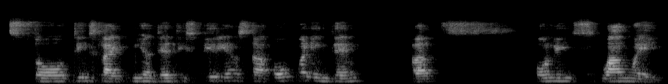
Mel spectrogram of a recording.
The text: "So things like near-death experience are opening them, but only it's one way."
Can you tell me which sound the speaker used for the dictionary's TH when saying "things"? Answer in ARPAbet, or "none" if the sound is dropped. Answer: T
